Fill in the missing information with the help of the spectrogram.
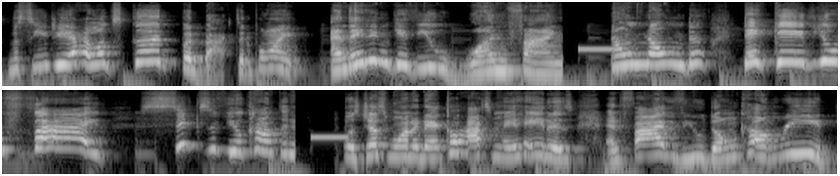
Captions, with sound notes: the CGI looks good, but back to the point. And they didn't give you one fine (beep) I don't know, they gave you five, six of your (beep) was just one of their co-hostile and haters and five of you don't count read.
